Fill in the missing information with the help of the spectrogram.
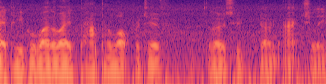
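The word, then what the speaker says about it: Papilloperative: uh two M stroke uh Cowboy uh Photon papal operative that's how you say it people by the way papal operative for those who don't actually know abyss dweller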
